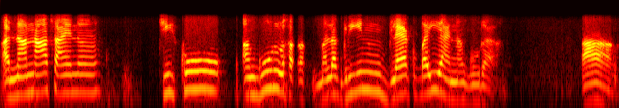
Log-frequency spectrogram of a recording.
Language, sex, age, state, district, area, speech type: Sindhi, female, 60+, Uttar Pradesh, Lucknow, rural, conversation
